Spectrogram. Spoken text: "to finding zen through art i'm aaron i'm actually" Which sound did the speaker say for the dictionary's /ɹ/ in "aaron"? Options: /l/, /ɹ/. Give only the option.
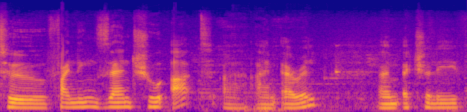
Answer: /ɹ/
